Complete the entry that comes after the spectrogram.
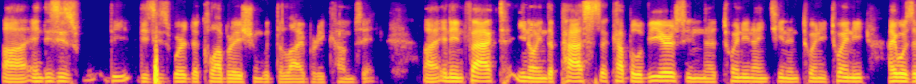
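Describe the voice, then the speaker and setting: A man with an Italian accent, medium pitch, fairly even intonation and a fairly quick pace, against a quiet background. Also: dry, close sound with no echo. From Italy. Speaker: climate educator. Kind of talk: presentation. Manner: halting, many fillers.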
